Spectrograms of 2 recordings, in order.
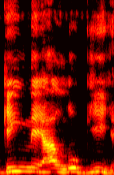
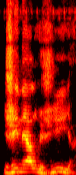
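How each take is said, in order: First: It begins with a hard g sound. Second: It begins with a soft zh sound. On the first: The speaker calls it right. "em grego, seria" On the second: The speaker calls it wrong. "aquele som arrastado como se lêssemos"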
